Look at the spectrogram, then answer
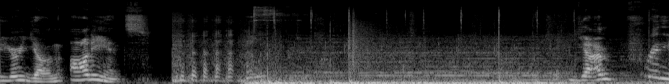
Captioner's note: dumb laughter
